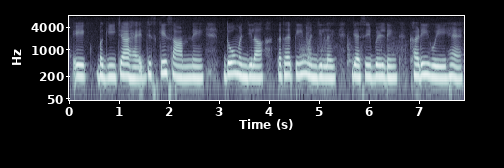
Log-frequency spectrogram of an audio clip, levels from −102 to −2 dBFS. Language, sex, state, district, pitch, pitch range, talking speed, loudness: Hindi, female, Uttar Pradesh, Jyotiba Phule Nagar, 195 Hz, 185-210 Hz, 115 wpm, -17 LUFS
